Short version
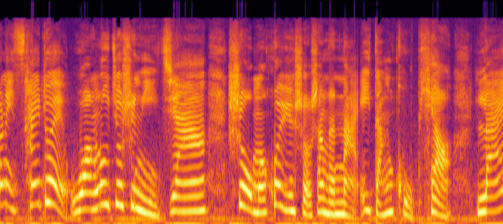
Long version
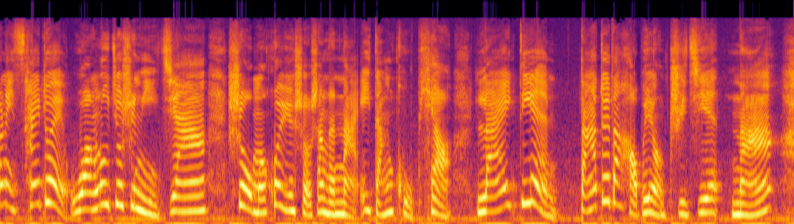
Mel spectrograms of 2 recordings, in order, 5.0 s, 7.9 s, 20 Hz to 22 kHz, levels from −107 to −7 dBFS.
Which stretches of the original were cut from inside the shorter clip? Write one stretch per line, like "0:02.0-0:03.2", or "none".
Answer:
none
